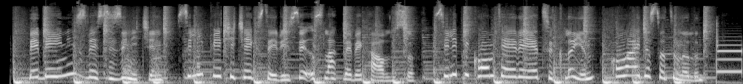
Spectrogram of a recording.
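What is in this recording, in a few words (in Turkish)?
reklam sleepy, Turkish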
